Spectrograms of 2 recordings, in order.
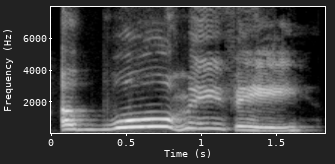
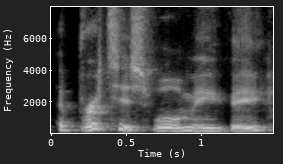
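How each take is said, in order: First: Slow, loud, high stretched war movie; dramatic announcement. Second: Said in the usual way. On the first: Shown as a demonstration. Revealing the genre to chat, trailer-style emphasis.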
